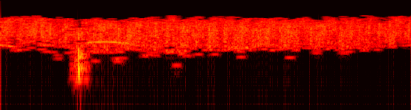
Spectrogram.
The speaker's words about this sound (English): Somebody clap your hands right now and love him.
